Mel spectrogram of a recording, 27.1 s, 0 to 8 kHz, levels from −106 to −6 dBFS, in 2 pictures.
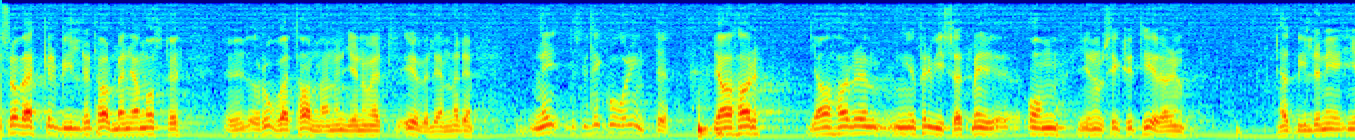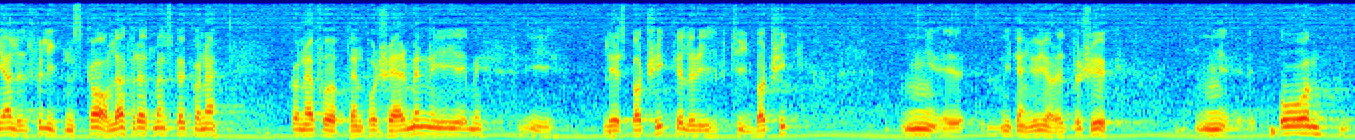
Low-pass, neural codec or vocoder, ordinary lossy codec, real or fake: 7.2 kHz; autoencoder, 48 kHz, 128 numbers a frame, DAC-VAE, trained on Japanese speech; none; fake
